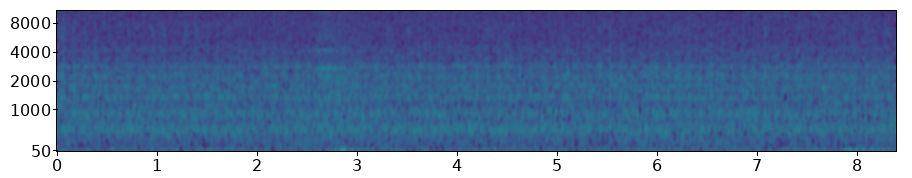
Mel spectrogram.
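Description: Quiet, steady background hum of room tone, with one faint brief sound about three seconds in.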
